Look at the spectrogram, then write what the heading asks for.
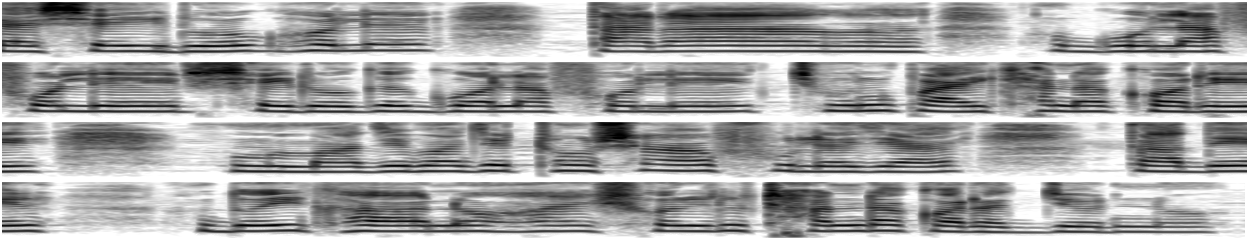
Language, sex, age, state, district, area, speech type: Bengali, female, 30-45, West Bengal, Dakshin Dinajpur, urban, spontaneous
